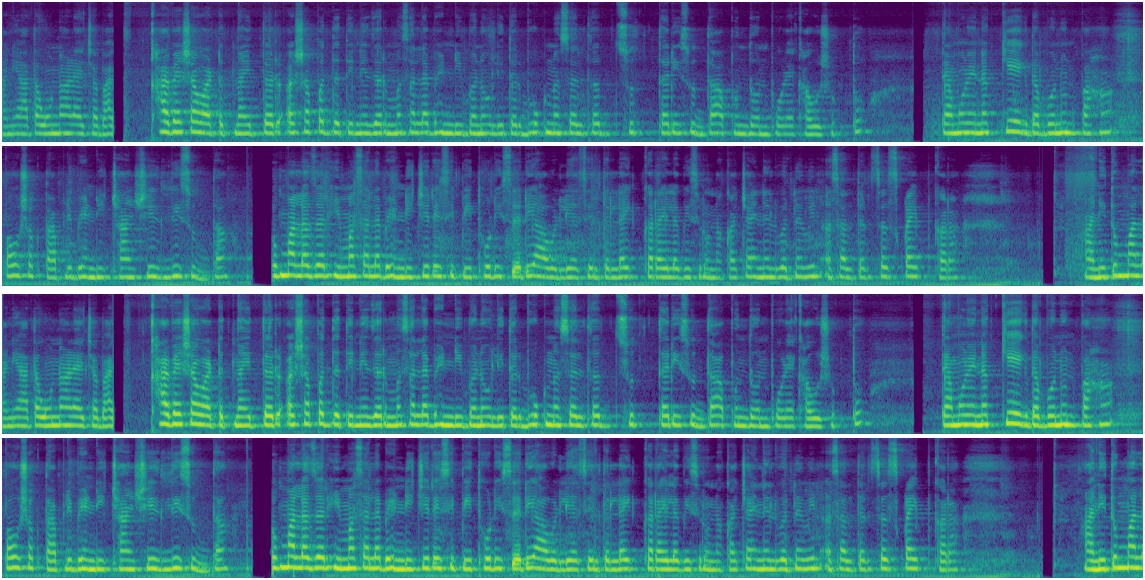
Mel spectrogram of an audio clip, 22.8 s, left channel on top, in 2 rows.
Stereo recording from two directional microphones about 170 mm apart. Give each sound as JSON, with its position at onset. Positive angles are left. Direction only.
{"t": 0.0, "sound": "a woman's voice", "side_deg": -15}
{"t": 22.2, "sound": "a woman's voice", "side_deg": -15}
